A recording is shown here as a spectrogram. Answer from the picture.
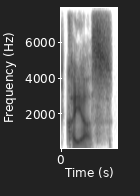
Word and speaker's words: chaos: Cheap, chain, chaos. Chaos. The ch is pronouncing like ka here, so this is different.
